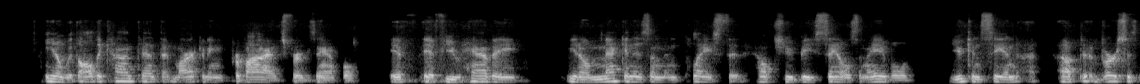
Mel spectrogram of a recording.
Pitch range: 110-135 Hz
